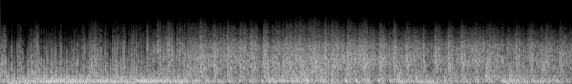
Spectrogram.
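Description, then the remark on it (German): A dense, continuous First World War artillery barrage roars throughout, thick with overlapping explosions and rapid gunfire cracks, loud and unrelenting with a rumbling low end and no voices. “Der unmenschliche Lärm des Ersten Weltkriegs kommt von den Kriegsmaschinen des Industriezeitalters. Schwere Explosionen, pfeifende Geschosse, zum ersten Mal auch Flugzeuge.”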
